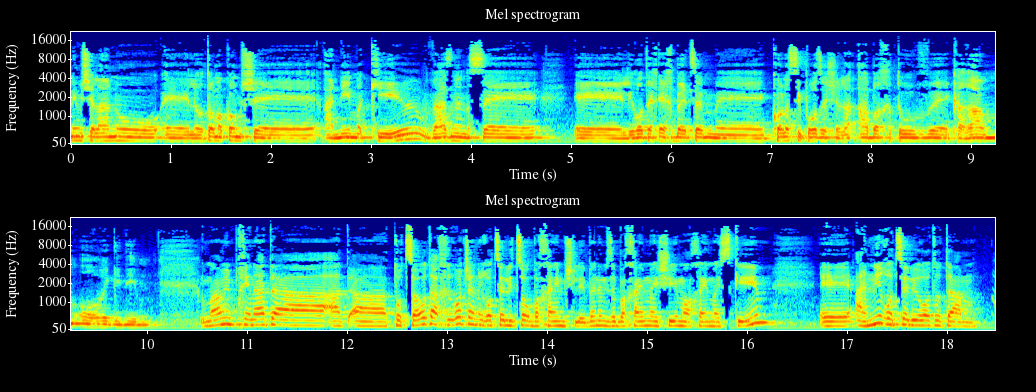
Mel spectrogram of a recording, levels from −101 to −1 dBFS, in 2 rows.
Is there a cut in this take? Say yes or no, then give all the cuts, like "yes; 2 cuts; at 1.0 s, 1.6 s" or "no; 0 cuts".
yes; 2 cuts; at 5.9 s, 10.5 s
